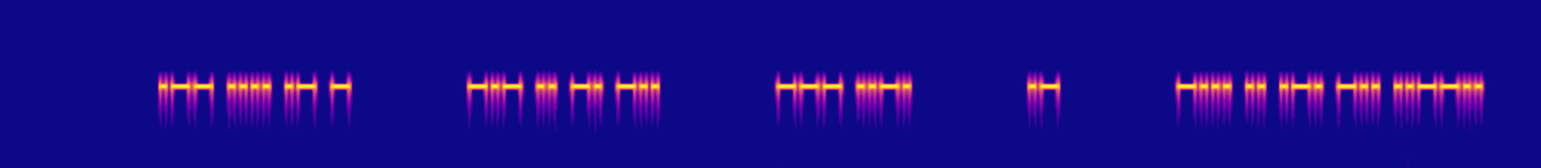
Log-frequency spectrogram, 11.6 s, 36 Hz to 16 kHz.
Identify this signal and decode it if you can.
Morse code, heard as a keyed tone, about 28 wpm, 700 Hz. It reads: WHAT KIND OF A BIRD?
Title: 3x Word-Spacing - Sentences from Top 400 Words - 28wpm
